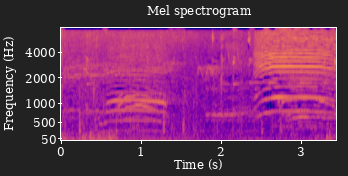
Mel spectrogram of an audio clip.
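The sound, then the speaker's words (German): Several sheep bleat in overlapping, wavering calls as a flock is driven in traditional transhumance, one loud near the end, over a steady low rumble of the moving flock with no voices. “Und was wir wollen, ist eben, dass diese Tiere ihren Lebensraum behalten, dass aber gleichzeitig auch diese Tradition der Transhumanz, also des Treibens von Schafen, auch erhalten bleibt und seinen Platz hat in dieser Landschaft.”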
